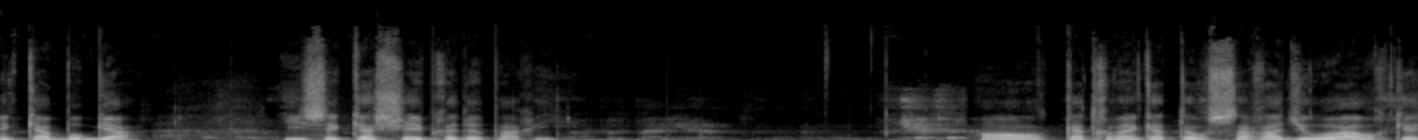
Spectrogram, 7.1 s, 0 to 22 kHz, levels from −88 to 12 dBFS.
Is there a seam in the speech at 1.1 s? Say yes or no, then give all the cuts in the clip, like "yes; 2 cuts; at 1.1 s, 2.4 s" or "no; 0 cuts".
no; 1 cut; at 4.8 s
